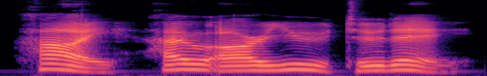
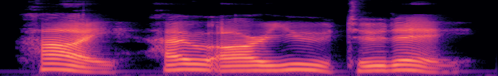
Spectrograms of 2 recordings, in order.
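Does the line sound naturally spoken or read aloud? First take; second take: read aloud; read aloud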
